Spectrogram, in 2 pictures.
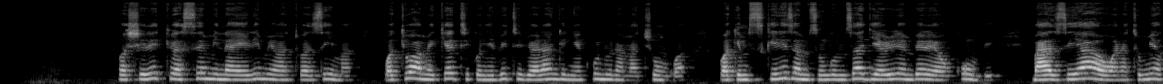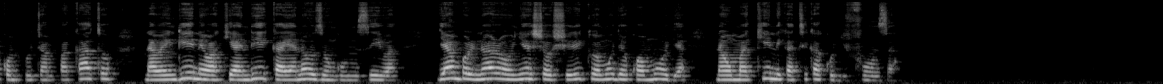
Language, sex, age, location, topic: Swahili, male, 18-24, Dar es Salaam, education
